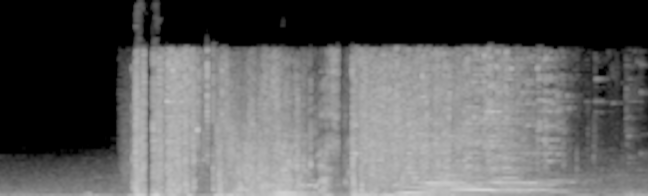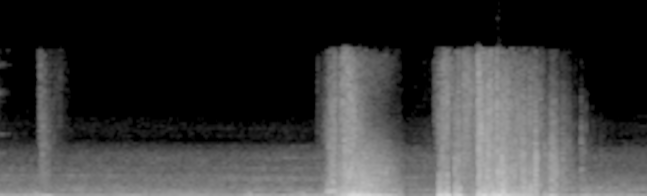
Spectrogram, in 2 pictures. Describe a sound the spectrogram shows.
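A heavy crash booms and rumbles.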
